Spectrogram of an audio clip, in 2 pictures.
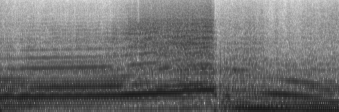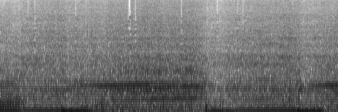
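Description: A sports car engine revs up loudly and roars, dropping in pitch with each gear shift.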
